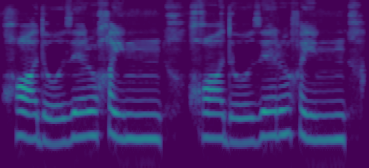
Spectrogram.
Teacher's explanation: اب جو خا ہے وہ موٹا حروف ہے، اس میں منہ کو گول نہیں کرنا، اس کو موٹا کر کے ادا کریں ، اندر سے موٹا کر کے ادا کریں، یہ ادا ہو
